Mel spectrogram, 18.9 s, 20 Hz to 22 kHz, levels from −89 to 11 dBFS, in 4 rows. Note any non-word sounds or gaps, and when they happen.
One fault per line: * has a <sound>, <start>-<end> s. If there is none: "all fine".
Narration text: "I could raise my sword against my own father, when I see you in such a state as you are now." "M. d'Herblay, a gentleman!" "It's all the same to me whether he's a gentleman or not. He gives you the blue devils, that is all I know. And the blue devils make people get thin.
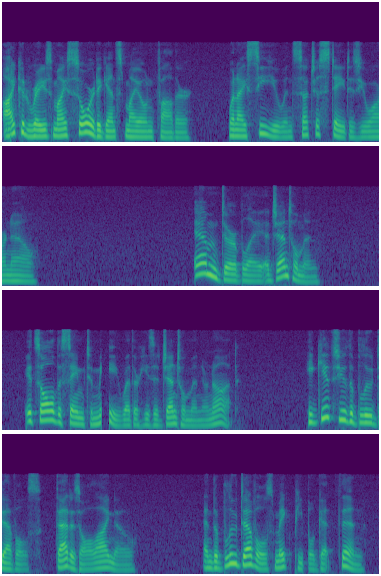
* has a dropout, 10.7-10.8 s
